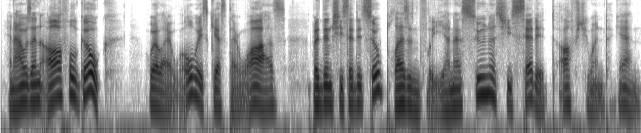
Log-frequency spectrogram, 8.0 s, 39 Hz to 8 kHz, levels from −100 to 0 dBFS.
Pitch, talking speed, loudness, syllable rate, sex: 130 Hz, 225 wpm, -19 LUFS, 5.1 syllables/s, male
